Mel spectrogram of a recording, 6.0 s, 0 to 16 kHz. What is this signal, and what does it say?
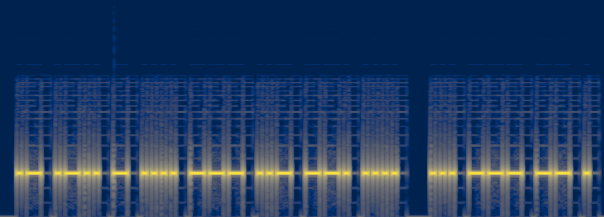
Morse code, heard as a keyed tone, about 25 wpm, 750 Hz. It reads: ALTHOUGH SOME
